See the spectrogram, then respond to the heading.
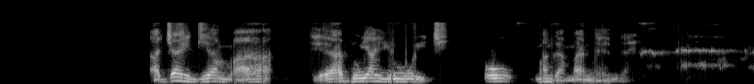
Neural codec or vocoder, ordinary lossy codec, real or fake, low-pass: codec, 24 kHz, 3 kbps, HILCodec; MP3, 64 kbps; fake; 7.2 kHz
